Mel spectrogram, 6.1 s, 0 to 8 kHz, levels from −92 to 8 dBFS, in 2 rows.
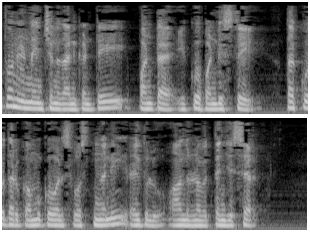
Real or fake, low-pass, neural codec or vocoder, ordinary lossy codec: real; 7.2 kHz; none; MP3, 32 kbps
